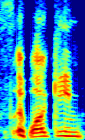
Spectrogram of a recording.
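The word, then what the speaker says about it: Joaquin: to pronounce it properly is it is it walk yes walking Phoenix yeah that's why I mispronounce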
